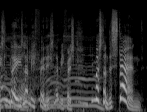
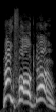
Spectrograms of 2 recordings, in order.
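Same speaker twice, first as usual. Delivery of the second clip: loud, high cry of no; alarmed shout; 9 semitones higher, 8 dB louder, slower than usual. Acted. Jack shouting at Fog to stop, loud high cry. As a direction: yell to stop him lunging.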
